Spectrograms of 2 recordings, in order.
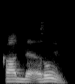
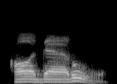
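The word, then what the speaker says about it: القدر: Maksudnya berarti kita bacanya bukan qadru, tapi qadaru. Dalnya kita baca fathah.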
